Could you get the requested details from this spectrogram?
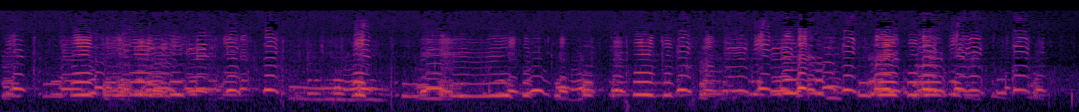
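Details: A flock of whooper swans giving a dense, continuous chorus of loud bugling honks, nasal and harmonic-rich, many voices overlapping with hardly any pause throughout.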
